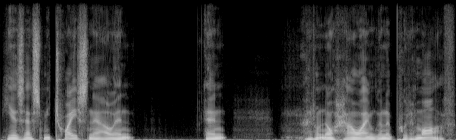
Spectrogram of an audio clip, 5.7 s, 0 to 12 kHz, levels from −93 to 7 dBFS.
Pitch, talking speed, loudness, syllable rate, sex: 100 Hz, 180 wpm, -19 LUFS, 5.6 syllables/s, male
